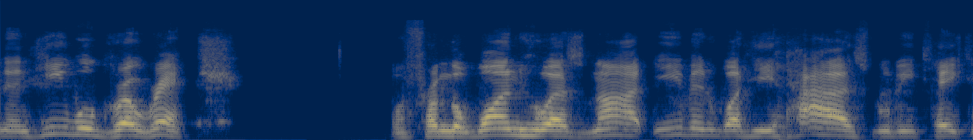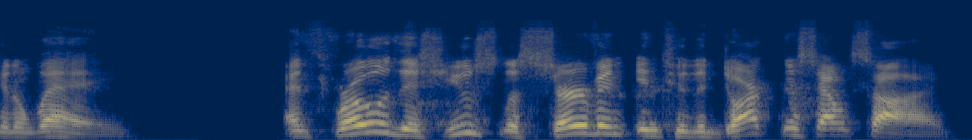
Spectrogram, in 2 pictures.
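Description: Measured male priest preaching, slightly high voice. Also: poor audio. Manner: measured, deliberate, with dramatic pauses. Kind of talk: scripture reading and sermon.

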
